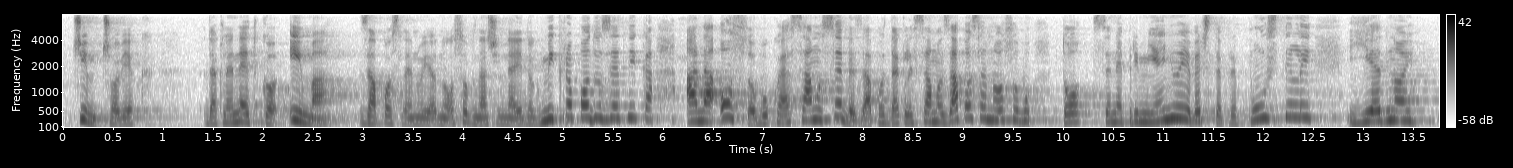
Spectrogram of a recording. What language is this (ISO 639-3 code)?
hrv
